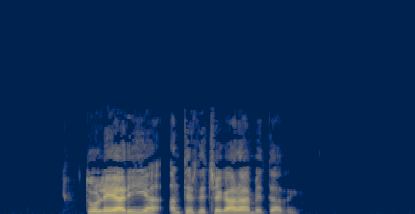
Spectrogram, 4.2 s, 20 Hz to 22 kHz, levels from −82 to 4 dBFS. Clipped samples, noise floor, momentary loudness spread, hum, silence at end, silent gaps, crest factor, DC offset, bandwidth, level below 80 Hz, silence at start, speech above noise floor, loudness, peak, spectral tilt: under 0.1%; -80 dBFS; 16 LU; none; 1.2 s; none; 24 dB; under 0.1%; 11 kHz; -66 dBFS; 0.85 s; 58 dB; -21 LUFS; -2 dBFS; -4 dB/octave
